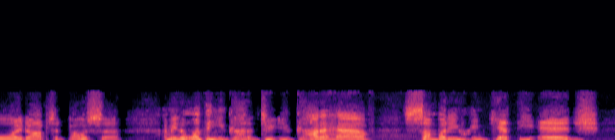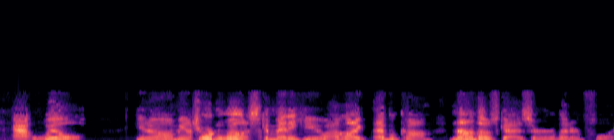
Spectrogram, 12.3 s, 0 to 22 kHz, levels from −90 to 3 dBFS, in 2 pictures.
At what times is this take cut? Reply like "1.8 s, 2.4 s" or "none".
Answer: 8.1 s, 8.8 s, 9.9 s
